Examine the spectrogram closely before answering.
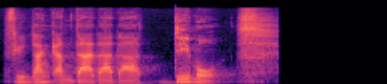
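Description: A man speaks with animation through a loudspeaker in a large hall.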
